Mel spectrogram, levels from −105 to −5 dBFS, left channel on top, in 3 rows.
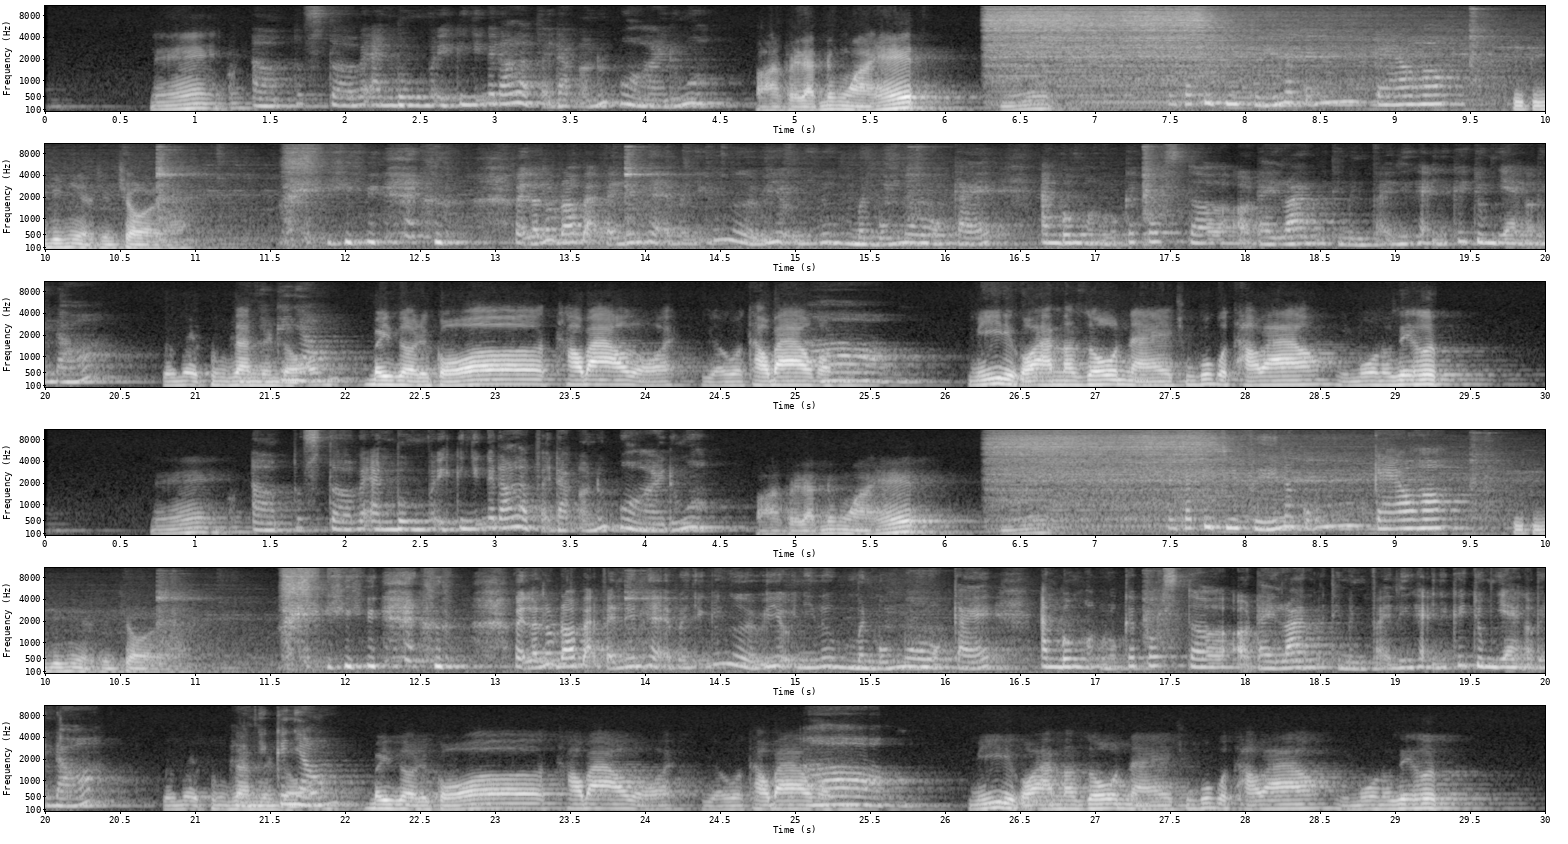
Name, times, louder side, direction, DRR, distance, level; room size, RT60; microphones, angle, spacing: voice 1, 0.7-1.4 4.7-5.9 6.4-6.7 9.8-11.0 20.8-25.4 26.2-29.3, left 4 dB, 75° left, 14 dB, 0.7 m, -21 dB
voice 2, 1.4-4.4 7.5-9.4 11.6-20.4 21.3-22.0 25.1-25.8, right 2 dB, 75° right, 6 dB, 1.7 m, -27 dB
sound 1, 6.2-17.5, left 4 dB, 25° left, 4.0 m, -34 dB
21.0 x 7.9 x 6.2 m, 1.1 s
head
